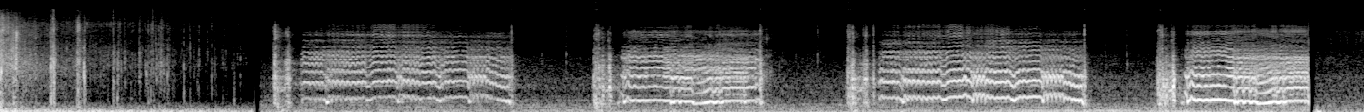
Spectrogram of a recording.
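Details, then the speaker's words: Hyundai Sonata LF power folding side mirror: the motor runs in bursts with a loud wavering squeak and grinding. The cause is in the folding mechanism itself, so spraying lubricant won't help. "сьогодні покажу як відремонтувати оцей скри скрип скрежет на прикладі санатлф по дзеркалу"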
